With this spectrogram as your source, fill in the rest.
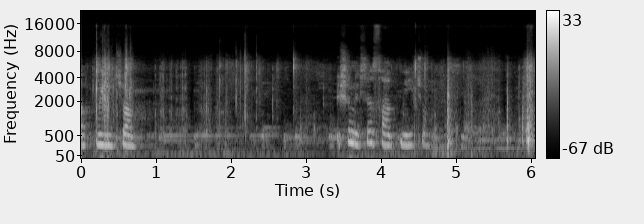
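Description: A young girl speaks and squeals with animation close by.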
